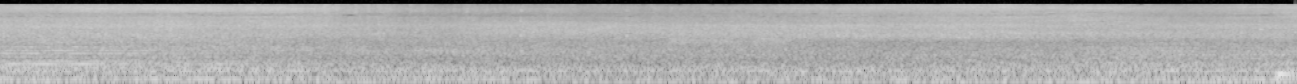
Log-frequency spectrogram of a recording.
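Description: Road traffic on a wet city street: a steady hiss of tyres on wet asphalt as vehicles, among them a double-decker bus, drive close past.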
